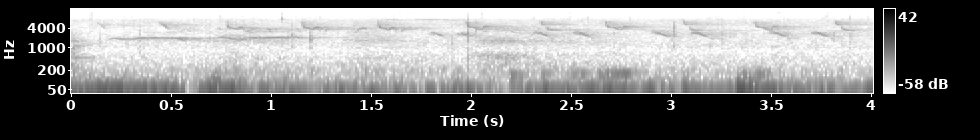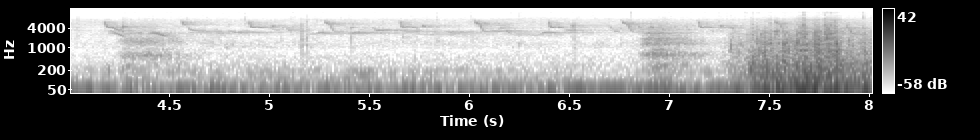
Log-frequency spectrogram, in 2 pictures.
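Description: A bird singing a long run of quick, falling notes, several a second. A louder rush of noise comes in near the end.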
